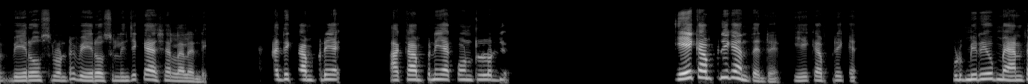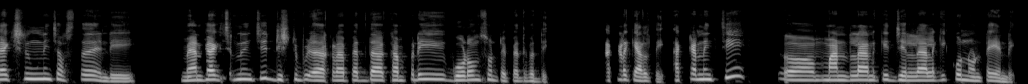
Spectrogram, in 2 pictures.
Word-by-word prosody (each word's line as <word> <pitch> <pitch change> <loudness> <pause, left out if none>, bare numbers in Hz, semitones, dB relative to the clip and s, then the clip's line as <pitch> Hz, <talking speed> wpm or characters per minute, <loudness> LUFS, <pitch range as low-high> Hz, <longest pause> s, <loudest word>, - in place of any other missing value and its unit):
Wear 180 +2 0
హౌస్‌లుంటయి. 190 +4 -4
Wear 180 0 +1
హౌస్‌లు 180 0 -3
నుంచి 190 +6 -4
క్యాషెళ్ళాలండి. 165 - 0 0.7
అది 235 +2 0
కంపెనీ 215 +2 +1 0.6
ఆ - - +6
కంపెనీ 220 +2 +3
అకౌంట్‌‌లులో 220 0 -1
డి - - -6 1.8
ఏ - - +14
కంపెనీకి 315 +1 +5
అం‌తంటే, 155 - -3 0.3
ఏ - - -2
కంపెనీకైన 180 -2 -6 0.9
ఇప్పుడు 215 0 -5
మీరు 230 +2 +2 0.2
మాన్యుఫ్యాక్చరింగ్ 230 +5 +2
నించి 245 -1 0
వస్తాయండి. 185 -9 -3 0.7
మాన్యుఫ్యాక్చరింగ్ 220 +4 +3
నించి 235 +3 -3
డిస్ట్రిబ్యూ 220 -1 -3
అక్కడ 190 +2 -2
పెద్ద 185 -1 -4 0.2
కంపెనీ 225 +5 -1 0.3
గోడౌన్స్ 205 +2 +1
ఉంటాయి. 175 -6 -7
పెద్ద 160 -1 -5
పెద్దయి. 125 -6 -9 0.6
అక్కడికెళ్తాయి. 175 - -2
అక్కడి 230 +4 0
నించి 240 - -2 0.6
ఆహ్, 200 -1 +2
మండలానికి, 200 0 +2
జిల్లాలకి 190 0 +1
కొన్నుంటాయండి. 175 - -2
200 Hz, 115 wpm, -23 LUFS, 180-225 Hz, 1.8 s, ఏ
